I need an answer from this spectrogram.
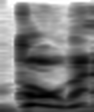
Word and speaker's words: Gawain: and the Green Knight, or Sir Garwin, I guess is how it's supposed to be pronounced. I always said Gawain, so I'm going to keep saying that.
